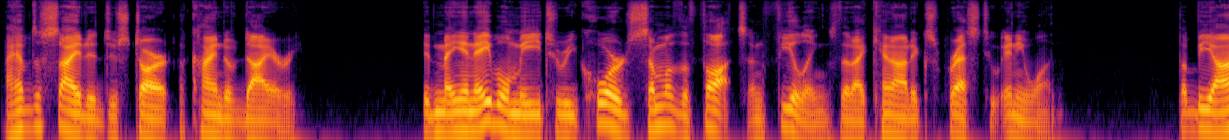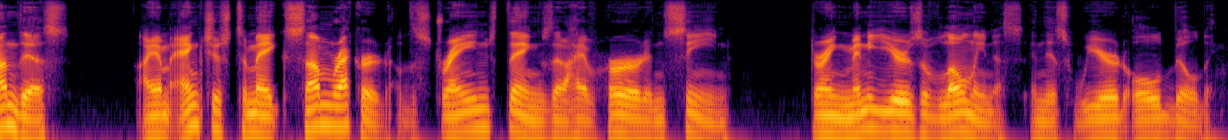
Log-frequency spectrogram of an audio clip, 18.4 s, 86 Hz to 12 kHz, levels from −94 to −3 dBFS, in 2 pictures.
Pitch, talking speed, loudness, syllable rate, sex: 95 Hz, 185 wpm, -21 LUFS, 5.1 syllables/s, male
